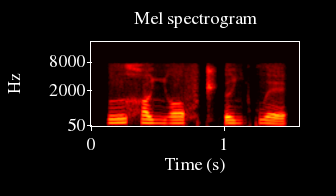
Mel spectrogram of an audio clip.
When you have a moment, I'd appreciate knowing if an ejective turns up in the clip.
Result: yes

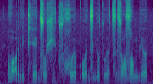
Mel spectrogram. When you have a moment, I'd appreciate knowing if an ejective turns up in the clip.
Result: yes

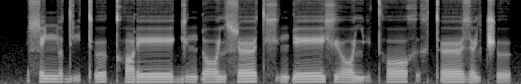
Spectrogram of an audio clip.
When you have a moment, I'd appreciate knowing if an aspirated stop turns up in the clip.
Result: yes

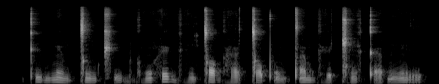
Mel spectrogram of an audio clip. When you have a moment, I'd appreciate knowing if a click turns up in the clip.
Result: yes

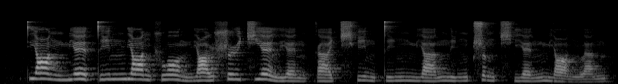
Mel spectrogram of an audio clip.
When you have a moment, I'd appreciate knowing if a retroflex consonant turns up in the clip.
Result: yes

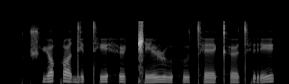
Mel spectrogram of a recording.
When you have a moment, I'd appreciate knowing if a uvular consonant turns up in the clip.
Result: yes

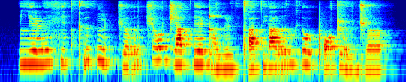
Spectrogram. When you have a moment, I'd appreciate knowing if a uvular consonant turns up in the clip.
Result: no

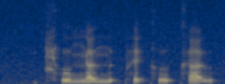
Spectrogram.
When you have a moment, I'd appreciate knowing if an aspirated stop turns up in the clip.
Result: yes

